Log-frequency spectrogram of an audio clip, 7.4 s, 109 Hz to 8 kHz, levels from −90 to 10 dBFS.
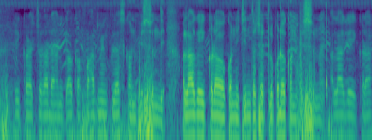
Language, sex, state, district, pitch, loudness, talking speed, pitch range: Telugu, male, Andhra Pradesh, Sri Satya Sai, 115 Hz, -18 LUFS, 120 wpm, 110-120 Hz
